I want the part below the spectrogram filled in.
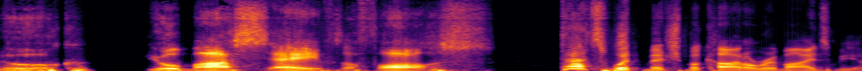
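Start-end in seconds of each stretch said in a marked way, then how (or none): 0.0-3.3 very slow, drawn-out sci-fi mentor voice. Comparing a politician to a Star Wars character: Star Wars Jedi Master voice. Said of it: "The Jedi Master".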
